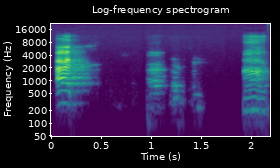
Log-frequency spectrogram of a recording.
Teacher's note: Huruf dal tu memang ada bunyi de dia. Kita panggil dia lantunan.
